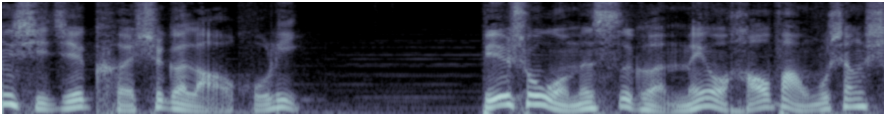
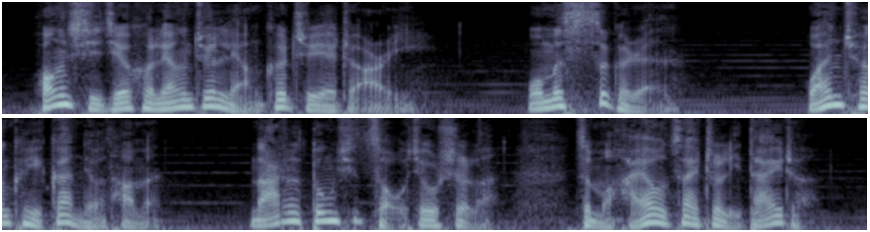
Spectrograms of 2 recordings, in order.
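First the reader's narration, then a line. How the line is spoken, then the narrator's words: Soft, quiet. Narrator (Chinese): 男子 才轻声道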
